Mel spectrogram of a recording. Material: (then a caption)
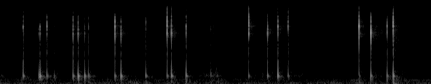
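Hard plastic. Long nails tap rapidly on the hard, clear, glitter-filled plastic dome of a palm-sized oval massage brush. The result is irregular bursts of short, sharp, bright clicks that die away almost instantly, with near silence between them.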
